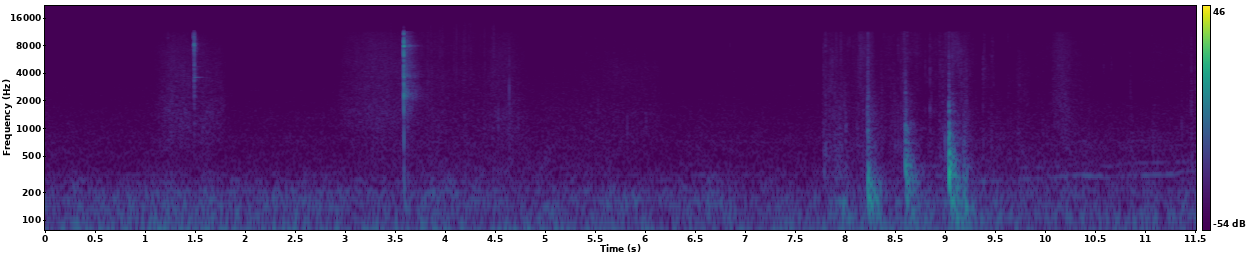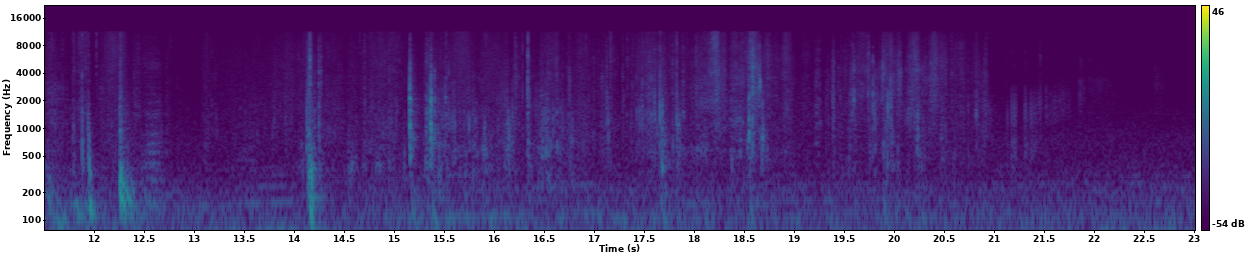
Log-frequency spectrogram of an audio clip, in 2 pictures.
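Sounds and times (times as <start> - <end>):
book knocks: 7.9 - 9.4, 11.8 - 12.6
book pages turning: 11.4 - 22.1.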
